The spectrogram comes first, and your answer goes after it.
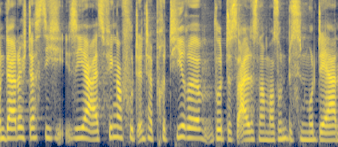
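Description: A woman speaks in a normal speaking voice. Her pace is fairly quick and her intonation fairly even. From Germany (born in Poland). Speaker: caterer and entrepreneur. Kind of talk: casual interview. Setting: home kitchen.

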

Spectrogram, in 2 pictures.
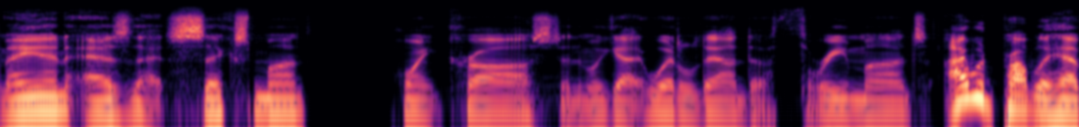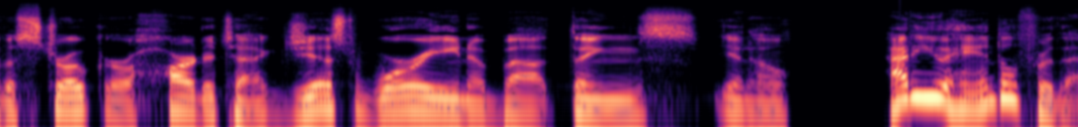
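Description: In a dry, close sound with no echo and a quiet background, a man talks at a moderate pace and fairly low pitch with ordinary pitch variation. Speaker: podcast co-host. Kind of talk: scripted narration. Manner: loud.

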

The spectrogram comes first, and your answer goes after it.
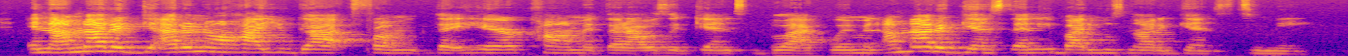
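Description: A woman with an American accent, using an ordinary speaking voice, talks at a fairly quick pace with hardly any pauses, a fairly high pitch with ordinary variation, and big swings in loudness. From New York, the Bronx. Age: 40s. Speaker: actress and YouTuber. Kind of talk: casual chat.

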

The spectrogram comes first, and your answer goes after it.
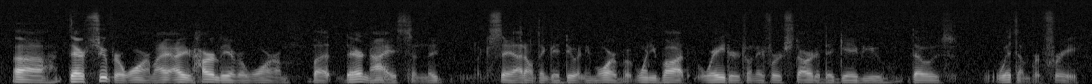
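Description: A man with an American accent, fairly low pitch and fairly even intonation, over noticeable background noise. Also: moderate pace. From Northern California. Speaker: hunting podcast co-host. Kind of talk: casual chat.

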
